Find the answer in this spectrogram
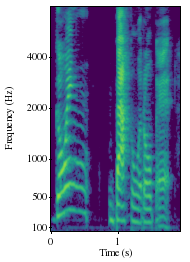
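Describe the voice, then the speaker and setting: A woman hosts a relaxed podcast conversation. She talks in a chatty way, asking questions and adding quick asides of her own. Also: medium pitch. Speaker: podcast host. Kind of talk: casual interview.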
